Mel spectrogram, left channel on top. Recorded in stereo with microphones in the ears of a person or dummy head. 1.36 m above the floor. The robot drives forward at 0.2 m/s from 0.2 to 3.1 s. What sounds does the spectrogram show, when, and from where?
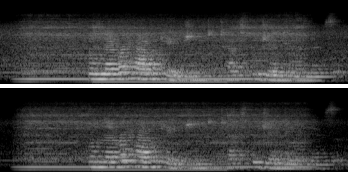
0.9 s a woman speaking: 60° left (ahead or behind), 0.9 m; by 3.4 s 45° left (ahead or behind), 1.2 m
